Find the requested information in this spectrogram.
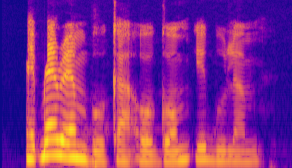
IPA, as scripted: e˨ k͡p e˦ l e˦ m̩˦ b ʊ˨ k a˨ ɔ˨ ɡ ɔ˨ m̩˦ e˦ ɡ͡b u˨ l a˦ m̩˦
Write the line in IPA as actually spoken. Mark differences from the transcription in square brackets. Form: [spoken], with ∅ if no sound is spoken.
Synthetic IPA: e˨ k͡p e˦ [ɾ] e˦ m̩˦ b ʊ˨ k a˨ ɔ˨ ɡ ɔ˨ m̩˦ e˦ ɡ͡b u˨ l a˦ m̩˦

